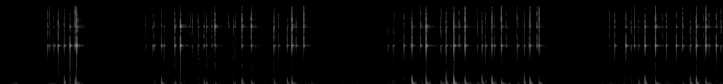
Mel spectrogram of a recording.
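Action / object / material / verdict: tap / ceramic mug / ceramic / none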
